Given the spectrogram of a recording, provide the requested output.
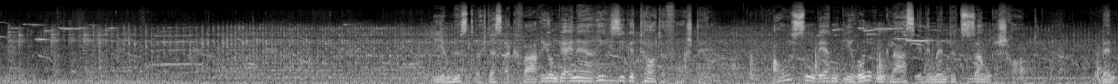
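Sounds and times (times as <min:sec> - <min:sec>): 
indistinct voices: 0:00.0 - 0:11.1
large crane engine rumbling lifting plastic panels from a truck at a work site by a bay: 0:00.0 - 0:11.1
laughter: 0:00.0 - 0:11.1
speech: 0:04.4 - 0:11.1.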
